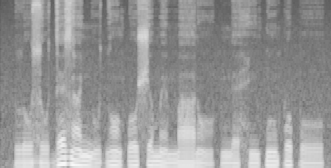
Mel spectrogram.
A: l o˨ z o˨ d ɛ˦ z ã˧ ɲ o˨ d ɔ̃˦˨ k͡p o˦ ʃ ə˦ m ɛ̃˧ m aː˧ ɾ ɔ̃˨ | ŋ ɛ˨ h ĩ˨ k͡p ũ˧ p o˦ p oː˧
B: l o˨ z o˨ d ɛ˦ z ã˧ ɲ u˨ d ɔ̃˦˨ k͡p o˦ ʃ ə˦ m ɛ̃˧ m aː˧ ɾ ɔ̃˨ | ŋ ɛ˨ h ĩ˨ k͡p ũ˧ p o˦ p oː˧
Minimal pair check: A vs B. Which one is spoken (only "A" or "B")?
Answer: B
